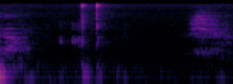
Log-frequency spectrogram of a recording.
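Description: Near silence broken by two faint, sharp clicks close together about a second in, the click of advancing a presentation to the next slide.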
